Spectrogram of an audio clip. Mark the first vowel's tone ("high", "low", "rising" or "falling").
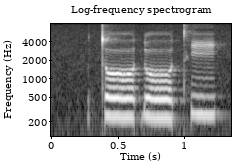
low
